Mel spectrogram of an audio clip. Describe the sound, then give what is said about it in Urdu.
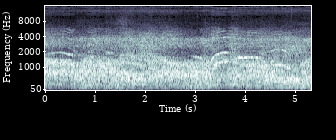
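A large gathering reciting a salawat aloud in unison, a loud, dense swell of many voices sustained throughout, with a few higher voices rising briefly above the mass. “ایک بار ان جوانوں کی حوصلہ افزائی کے لیے بلند آواز سے ایک صلوات بھیج دیجئے”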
